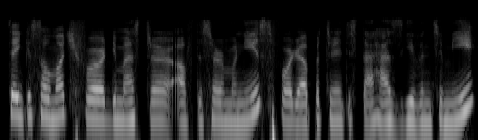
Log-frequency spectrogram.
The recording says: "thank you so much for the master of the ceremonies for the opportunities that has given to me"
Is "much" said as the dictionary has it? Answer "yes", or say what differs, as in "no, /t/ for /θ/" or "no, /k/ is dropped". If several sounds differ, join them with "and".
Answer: yes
